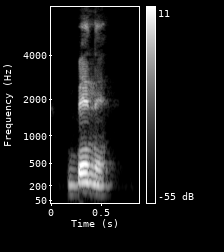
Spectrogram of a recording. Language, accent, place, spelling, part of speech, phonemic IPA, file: French, France, Lyon, bene, adverb, /be.ne/, LL-Q150 (fra)-bene.wav
- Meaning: well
